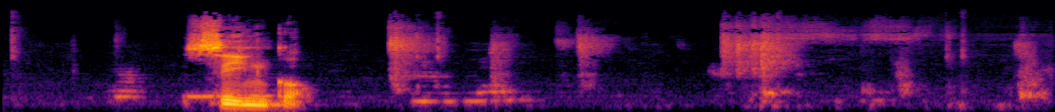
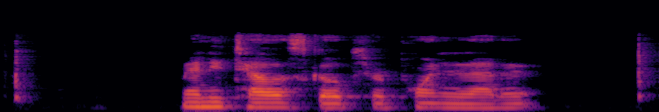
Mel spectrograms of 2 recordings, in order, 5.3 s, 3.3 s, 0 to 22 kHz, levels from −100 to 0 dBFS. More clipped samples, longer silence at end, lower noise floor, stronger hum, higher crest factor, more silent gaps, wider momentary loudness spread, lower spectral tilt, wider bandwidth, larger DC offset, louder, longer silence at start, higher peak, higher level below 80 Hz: neither; about the same, 0.1 s vs 0.05 s; second, -70 dBFS vs under -90 dBFS; neither; about the same, 24 dB vs 22 dB; neither; first, 29 LU vs 14 LU; about the same, -3.5 dB/octave vs -4 dB/octave; first, 13.5 kHz vs 7.4 kHz; neither; first, -19 LUFS vs -43 LUFS; first, 0.6 s vs 0.1 s; first, -2 dBFS vs -24 dBFS; first, -66 dBFS vs -84 dBFS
